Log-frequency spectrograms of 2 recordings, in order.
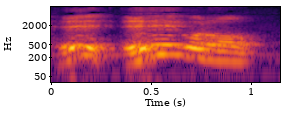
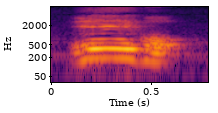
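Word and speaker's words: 英語: 그러니까 옆에 있는 사람도 역시 같이 뭐니까 아래와 에고노 텍스토 데스. 아 저건 이제 영어 교재입니다. 에고노 텍스토 데스. 영어, 영어라고 발음할 때 에고 이렇게 발음해야 됩니다. 에이고 하지 말고 에고.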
